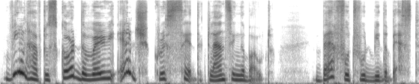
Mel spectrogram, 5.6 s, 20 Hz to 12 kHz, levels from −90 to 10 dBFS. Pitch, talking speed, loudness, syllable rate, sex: 235 Hz, 170 wpm, -18 LUFS, 4.9 syllables/s, female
